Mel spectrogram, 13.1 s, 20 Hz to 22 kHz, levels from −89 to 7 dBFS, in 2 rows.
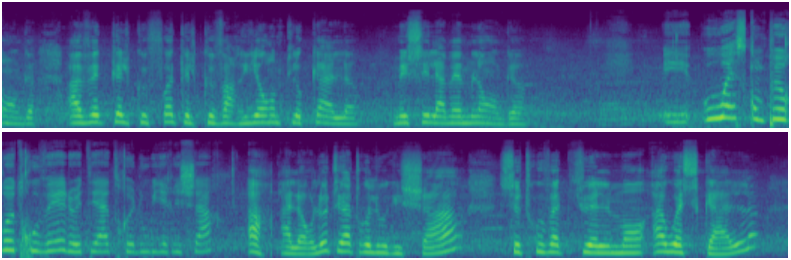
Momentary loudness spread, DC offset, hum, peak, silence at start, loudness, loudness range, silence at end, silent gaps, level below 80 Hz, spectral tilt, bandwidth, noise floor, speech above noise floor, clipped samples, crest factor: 13 LU; under 0.1%; none; -2 dBFS; 0 s; -20 LUFS; 4 LU; 0 s; none; -62 dBFS; -4 dB/octave; 16 kHz; -40 dBFS; 20 dB; under 0.1%; 18 dB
